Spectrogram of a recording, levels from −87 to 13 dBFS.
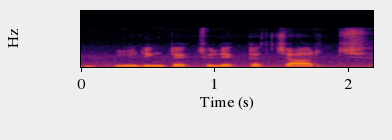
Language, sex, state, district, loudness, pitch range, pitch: Bengali, male, Tripura, West Tripura, -17 LUFS, 110-120 Hz, 115 Hz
